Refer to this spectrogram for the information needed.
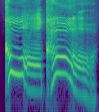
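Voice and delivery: high croaking caw call; cawing like a crow. A narrator's reading. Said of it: "he said".

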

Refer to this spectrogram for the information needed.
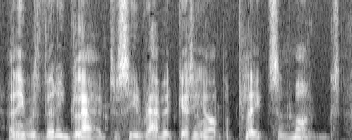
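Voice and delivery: usual speaking voice

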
